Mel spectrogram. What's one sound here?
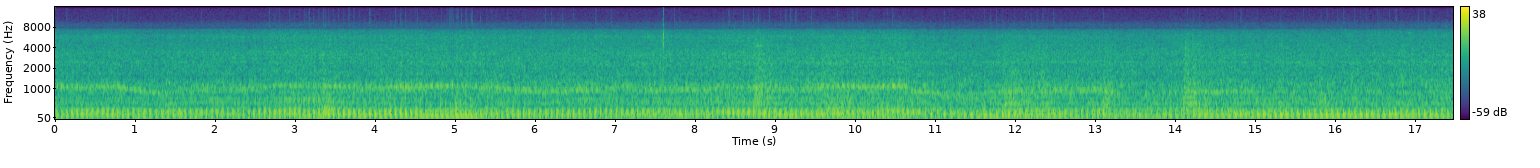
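Tyres rumble over a cobblestone street.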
